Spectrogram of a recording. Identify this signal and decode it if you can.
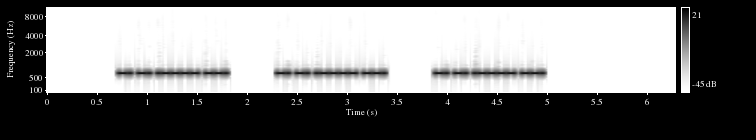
Morse code, heard as a keyed tone, about 51 wpm, 700 Hz. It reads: NN1G NN1G NN1G
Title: USA Call Signs - 4 Characters - Repeated 3x - 50wpm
